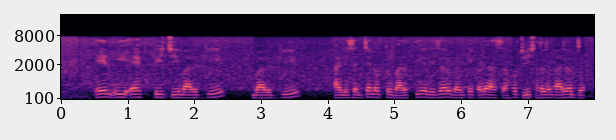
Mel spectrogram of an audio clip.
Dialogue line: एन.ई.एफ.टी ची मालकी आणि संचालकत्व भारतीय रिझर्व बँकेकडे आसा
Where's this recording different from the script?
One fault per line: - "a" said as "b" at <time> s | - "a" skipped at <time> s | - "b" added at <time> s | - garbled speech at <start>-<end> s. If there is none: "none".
- "मालकी" added at 2.9 s
- garbled speech at 6.8-7.9 s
